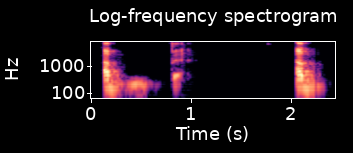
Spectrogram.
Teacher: Beda dengan ba. Kalau ba sifatnya apa? Syiddah ya, tertahan suara.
